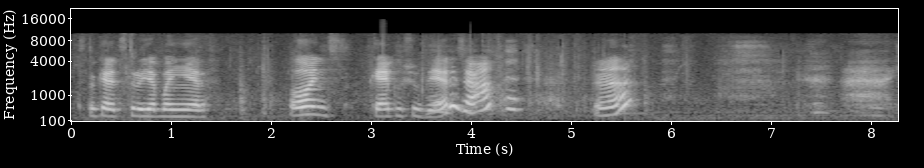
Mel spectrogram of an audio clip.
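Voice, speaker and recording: A woman's voice: on the high side, lively intonation, slow pace, pauses often, fairly bright tone. A woman cooing affectionately at a baby in a home video. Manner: affectionate, sing-song cooing. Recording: home video with background noise.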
